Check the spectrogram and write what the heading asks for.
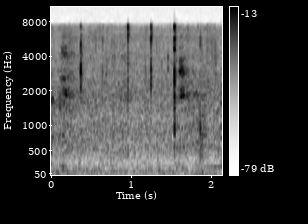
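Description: Footsteps of fell runners climbing a wet grassy hillside, a few irregular sharp taps and scuffs of shoes over a steady low rumble.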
